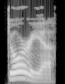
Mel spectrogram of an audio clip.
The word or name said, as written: Doria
